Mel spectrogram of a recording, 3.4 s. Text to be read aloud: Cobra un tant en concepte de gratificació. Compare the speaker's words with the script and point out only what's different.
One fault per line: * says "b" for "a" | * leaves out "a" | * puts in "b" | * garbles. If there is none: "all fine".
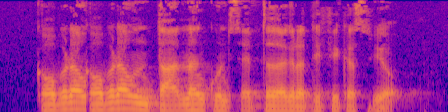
* puts in "cobra"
